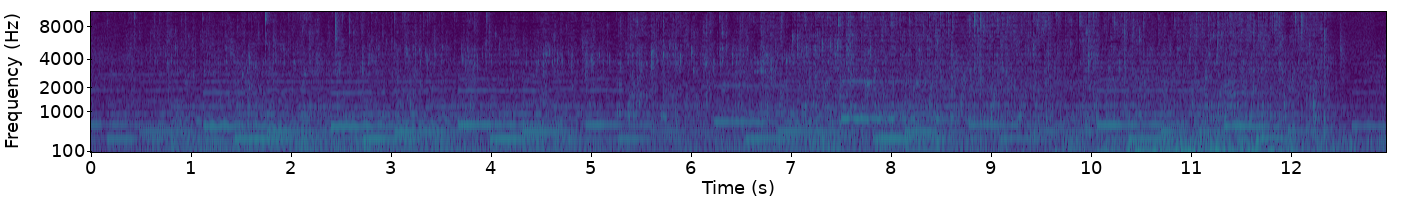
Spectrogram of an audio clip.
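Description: Background music with a stepping melody, over a steady trickle of wort poured from a stainless steel pot into a plastic fermenting bucket.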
